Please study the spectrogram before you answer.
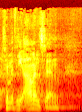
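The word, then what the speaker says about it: Timothy Adsit: Timothy Amundsen, what are... did I pronounce that right? – Yes.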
